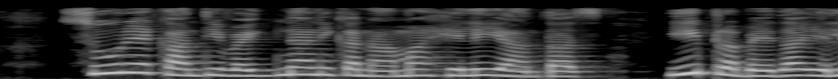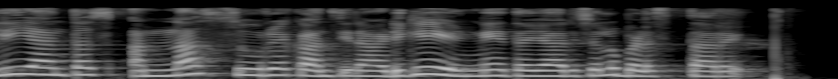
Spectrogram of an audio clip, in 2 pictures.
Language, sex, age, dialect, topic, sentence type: Kannada, female, 18-24, Mysore Kannada, agriculture, statement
